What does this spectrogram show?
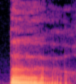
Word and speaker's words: peur: And then we will have a little bit the same, but it's a bit lighter, more open, and it's peur. Okay, previously it was bleu, so really, really deep, bleu. This one is more open and it's peur, okay, peur.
